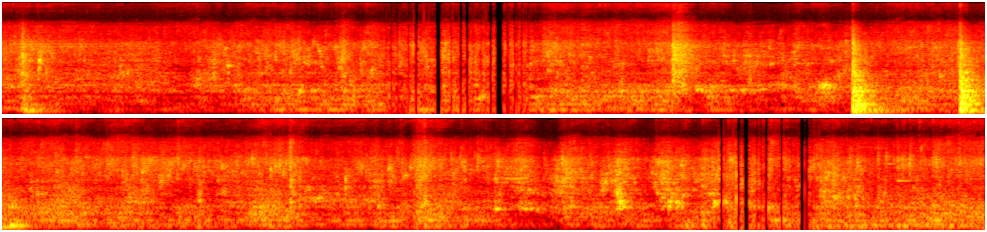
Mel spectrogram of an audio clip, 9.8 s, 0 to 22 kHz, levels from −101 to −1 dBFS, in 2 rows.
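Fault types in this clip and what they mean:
Processor overload crackle: The processor falls behind and misses many short buffer deadlines in a row. Each missed buffer drops out as a brief hole of silence with hard edges. Dozens of these holes pile up into a gritty, tearing crackle over the sound. It happens in two bursts, from 1.93 to 2.65 s and from 8.51 to 9.01 s. The spacing of the clicks points to buffers of around 10 ms.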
